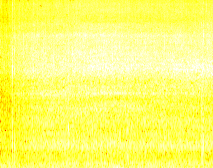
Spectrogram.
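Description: Soy sauce poured into a hot pan of vegetables and scrambled egg, sizzling. The hiss swells up in the first second and then holds steady.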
